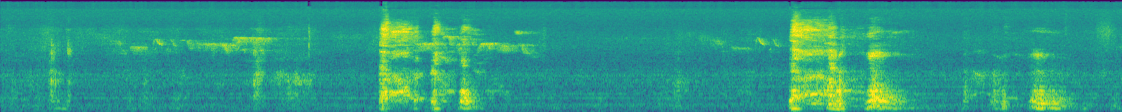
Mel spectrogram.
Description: Man with a heavy morning smokers cough with spitting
